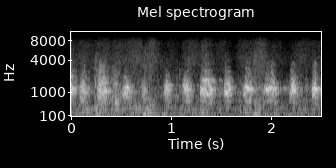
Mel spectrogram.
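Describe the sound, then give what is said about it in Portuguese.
Chicken clucking comes as a quick, regular run of short, mid-pitched clucks, fairly loud and with no voices. “Galinha.”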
